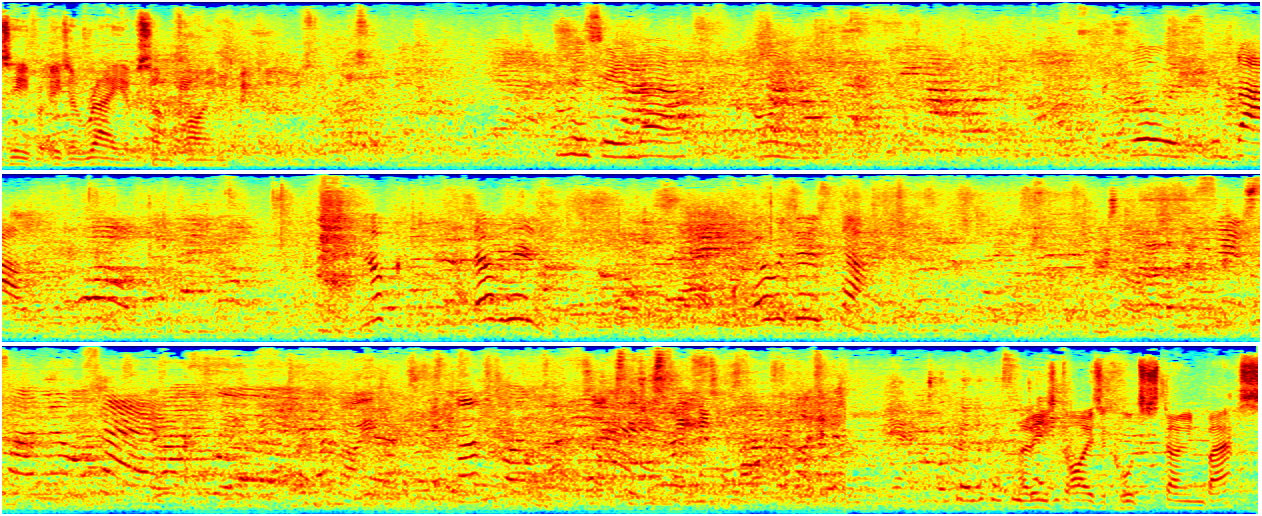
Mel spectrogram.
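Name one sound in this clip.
A crowd of adults and children chatter all around in a large echoing hall.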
